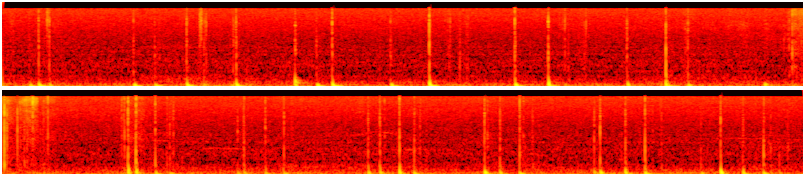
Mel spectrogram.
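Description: Fingernails tap and scratch a brown textured plastic toy mammoth held close to the mic. The result is a steady run of short, dull, low thuds, with soft scratchy rustling between the taps.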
